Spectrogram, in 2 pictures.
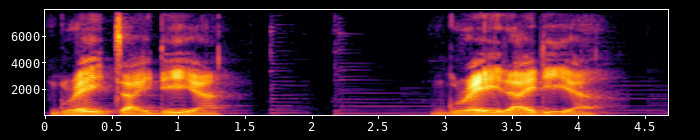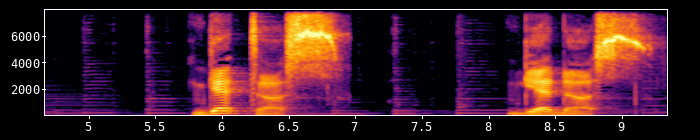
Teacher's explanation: cuando la próxima palabra comienza con un sonido vocal, el T puede cambiar a D.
